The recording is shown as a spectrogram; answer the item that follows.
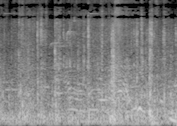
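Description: A child's pull wagon rolling over a dirt trail, its wheels and frame giving off irregular clicks and knocks, mixed with footsteps and brief children's voices.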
